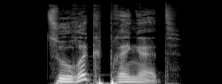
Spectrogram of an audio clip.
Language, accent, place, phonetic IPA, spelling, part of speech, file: German, Germany, Berlin, [t͡suˈʁʏkˌbʁɪŋət], zurückbringet, verb, De-zurückbringet.ogg
- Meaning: second-person plural dependent subjunctive I of zurückbringen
